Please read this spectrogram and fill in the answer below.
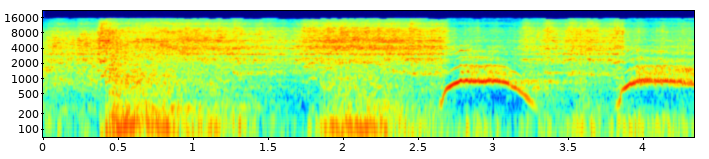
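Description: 6.0-litre LS V8 running loudly and unevenly just after catching on its first start, the low exhaust pulsing and swelling. In the second half, several short high whoops that rise and fall in pitch sound over the engine.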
